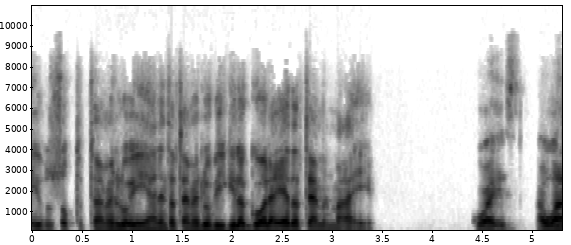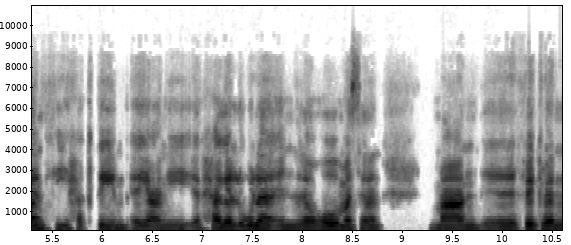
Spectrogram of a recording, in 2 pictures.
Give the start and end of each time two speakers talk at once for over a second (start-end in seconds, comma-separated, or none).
none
